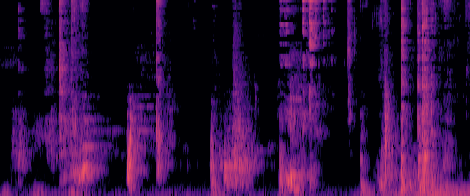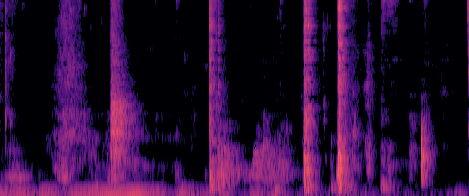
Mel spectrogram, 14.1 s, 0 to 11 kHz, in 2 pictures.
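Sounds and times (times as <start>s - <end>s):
soft chewing: 6.5s - 8.6s.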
